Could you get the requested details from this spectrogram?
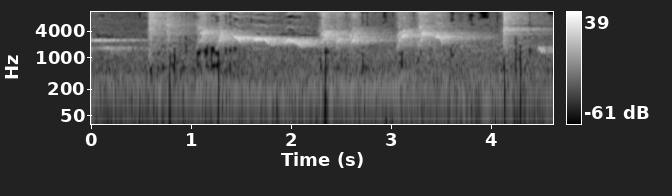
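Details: Young wild-caught white-rumped shama from the forest, kept as a master tutor bird: loud clear whistled phrases with sharp notes, long sliding whistles and short bursts, phrases spaced unevenly over a quiet background.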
